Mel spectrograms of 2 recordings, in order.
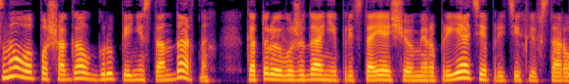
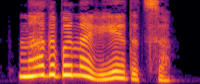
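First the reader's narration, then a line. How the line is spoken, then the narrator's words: Sighing addition. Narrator (Russian): И, вздохнув, добавила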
